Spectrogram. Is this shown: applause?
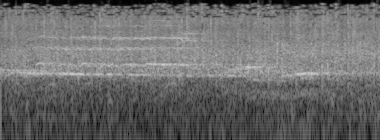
yes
